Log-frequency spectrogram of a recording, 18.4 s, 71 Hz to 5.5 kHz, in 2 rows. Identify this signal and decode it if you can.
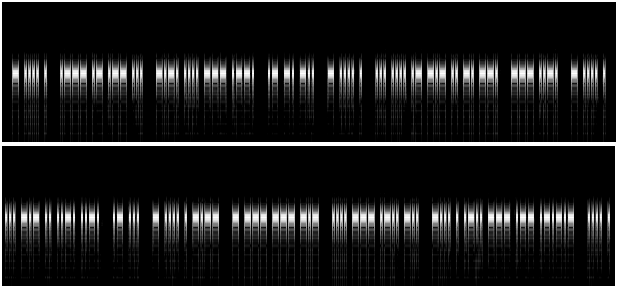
Morse code, heard as a keyed tone, about 40 wpm, 600 Hz. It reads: THE JAWS CHOP AND THE SHAKING OF THE SKIFF AS THEY TOOK HOLD BELOW. HE
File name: the old man and the sea 2 40wpm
